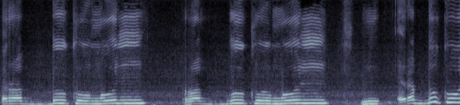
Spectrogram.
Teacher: ایک ہی رولنگ سے دونوں پیش ادا ہو جائیں گی، با اور کاف کی ، لیکن میم کے لیے آپ کو انرول کرنا ہوگا، یعنی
